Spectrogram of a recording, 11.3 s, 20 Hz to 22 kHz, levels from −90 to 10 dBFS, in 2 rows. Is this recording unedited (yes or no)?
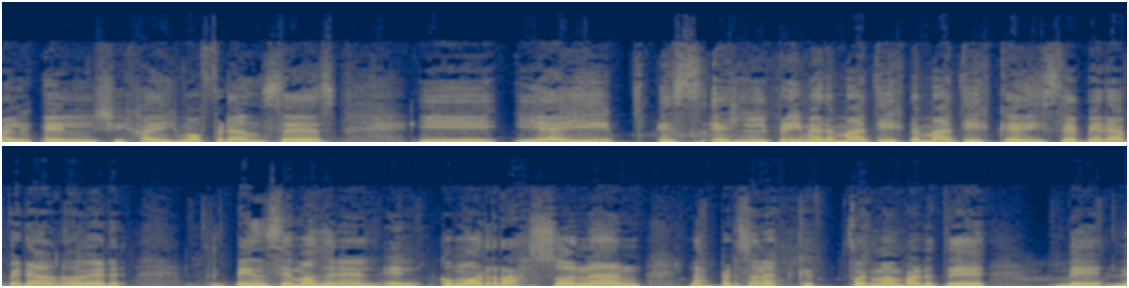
no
